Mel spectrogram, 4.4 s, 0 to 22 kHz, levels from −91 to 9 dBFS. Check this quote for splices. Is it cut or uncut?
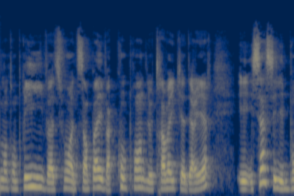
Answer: uncut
